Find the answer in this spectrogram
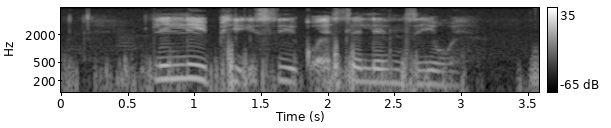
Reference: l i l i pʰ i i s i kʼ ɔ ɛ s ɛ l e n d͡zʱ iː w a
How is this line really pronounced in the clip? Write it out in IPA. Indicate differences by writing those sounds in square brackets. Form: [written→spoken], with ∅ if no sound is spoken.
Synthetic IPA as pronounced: l i l i pʰ i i s i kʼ ɔ ɛ s ɛ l e n d͡zʱ iː w [a→ɛ]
